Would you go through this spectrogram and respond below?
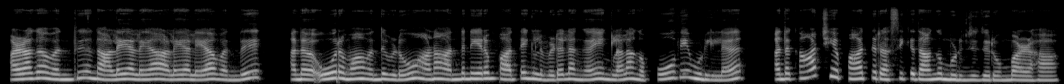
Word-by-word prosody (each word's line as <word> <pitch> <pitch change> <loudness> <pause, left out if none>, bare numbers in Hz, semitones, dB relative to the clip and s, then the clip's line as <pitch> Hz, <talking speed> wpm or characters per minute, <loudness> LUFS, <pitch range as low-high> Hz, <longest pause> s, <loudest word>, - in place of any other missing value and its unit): அழகா 260 +4 +4
வந்து 230 +4 0
அந்த 265 -3 +2
அலை, 225 +2 +1
அலையா, 230 +1 +1
அலை, 220 0 -1
அலையா 220 +2 +1
வந்து 215 +4 -2 0.4
அந்த 230 0 +2 0.2
ஓரமா 260 -2 +3
வந்து 235 +1 +1
விடும். 230 +6 0
ஆனா 250 +2 +1
அந்த 230 +3 +1
நேரம் 270 +1 +2
பாத்து 230 +4 0
எங்கள 255 -3 +1
விடலங்க, 230 0 -1
எங்களால 230 +2 0
அங்க 215 -5 -2
போவே 295 +6 -2
முடியல. 205 -5 -1 0.5
அந்த 245 +1 +1
காட்சிய 365 +4 -1
பாத்து 265 +3 0
ரசிக்கதாங்க 240 0 0
முடிஞ்சது 205 -2 -2
ரொம்ப 200 +1 -3
அழகா. 195 0 -3
235 Hz, 165 wpm, -23 LUFS, 220-260 Hz, 0.5 s, அழகா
